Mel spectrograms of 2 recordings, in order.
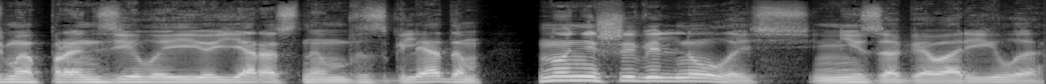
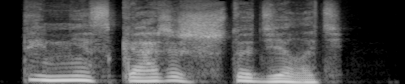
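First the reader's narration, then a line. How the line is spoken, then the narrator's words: Whispered. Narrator (Russian): прошептала Николетта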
